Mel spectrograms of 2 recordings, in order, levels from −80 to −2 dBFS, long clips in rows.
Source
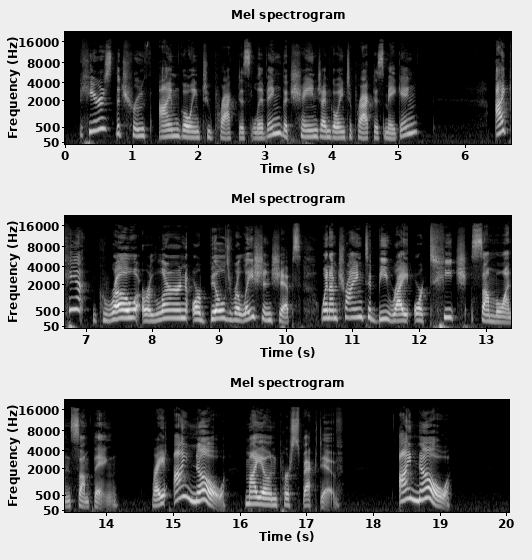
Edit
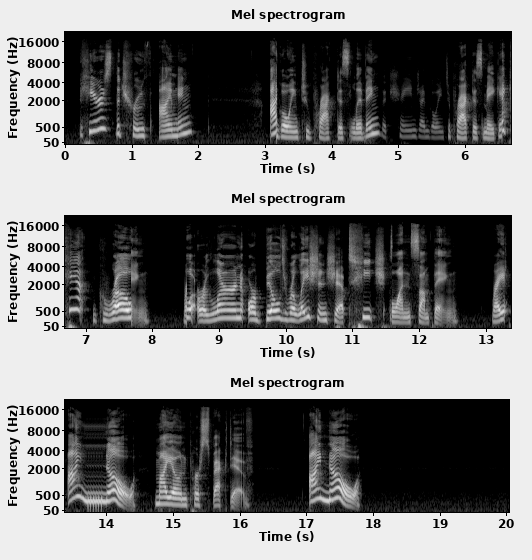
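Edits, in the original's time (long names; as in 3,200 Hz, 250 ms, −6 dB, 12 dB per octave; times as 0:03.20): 0:03.13–0:04.37: duck −22 dB, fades 0.12 s
0:05.08–0:06.56: move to 0:01.70
0:10.04–0:12.09: remove
0:12.82–0:13.19: remove
0:13.91–0:14.74: duplicate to 0:07.69
0:15.28: stutter 0.04 s, 7 plays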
